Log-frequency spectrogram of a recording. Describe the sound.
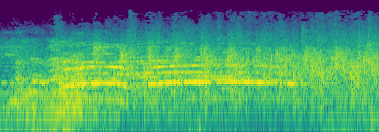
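Loud, steady applause from an audience fills the whole stretch, a dense clapping wash mixed with cheering voices and crowd chatter.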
